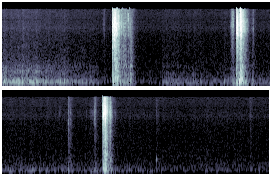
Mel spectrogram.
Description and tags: Drop Paper on Crumpled Tissues
Dropping paper on crumpled tissues in a garbage can.
I used it to make the sound of a paper dropped on grass.
garbage, grass, drop, Paper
